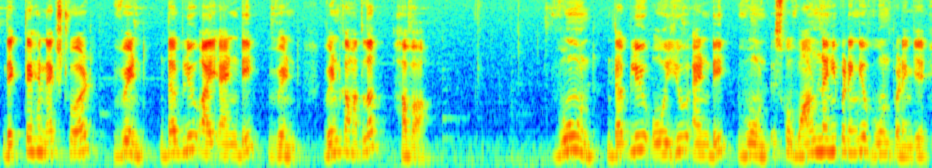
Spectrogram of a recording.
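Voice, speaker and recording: Slow, careful male language teacher. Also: on the high side, expressive, a little mellow, faint music behind. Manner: spells each word letter by letter, then gives its meaning. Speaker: English teacher. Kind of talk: vocabulary lesson, spelling words aloud.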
